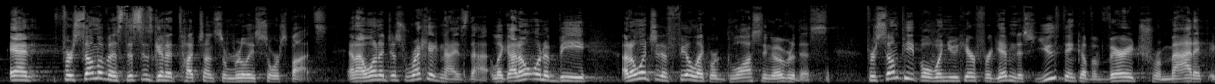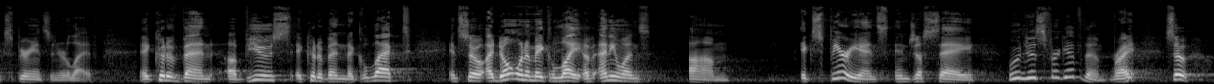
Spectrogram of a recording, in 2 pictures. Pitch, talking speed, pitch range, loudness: 175 Hz, 210 wpm, 145-210 Hz, -22 LUFS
